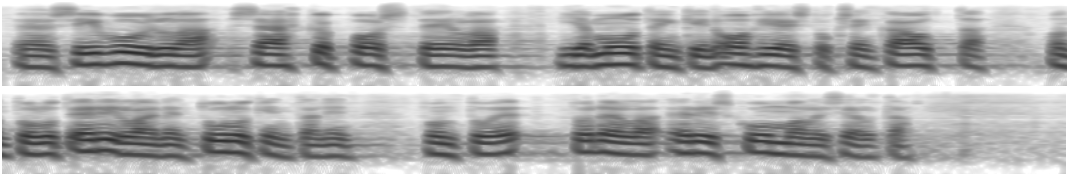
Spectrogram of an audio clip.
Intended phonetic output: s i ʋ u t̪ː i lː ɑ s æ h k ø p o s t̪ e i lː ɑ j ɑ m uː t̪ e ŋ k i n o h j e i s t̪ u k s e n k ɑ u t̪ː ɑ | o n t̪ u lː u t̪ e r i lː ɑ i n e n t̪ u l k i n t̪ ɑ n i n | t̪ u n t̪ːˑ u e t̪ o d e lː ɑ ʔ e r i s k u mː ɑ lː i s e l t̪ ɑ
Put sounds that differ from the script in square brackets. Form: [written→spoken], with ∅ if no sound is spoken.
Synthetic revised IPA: s i ʋ u [t̪ː→∅] i lː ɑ s æ h k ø p o s t̪ e i lː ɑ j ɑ m uː t̪ e ŋ k i n o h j e i s t̪ u k s e [n→ŋ] k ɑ u t̪ː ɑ | o n t̪ u lː u t̪ e r i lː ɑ i n e n t̪ u l k i n t̪ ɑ n i n | t̪ u n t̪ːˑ u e t̪ o d e lː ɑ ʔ e r i s k u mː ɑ lː i s e l t̪ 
